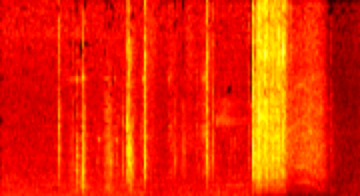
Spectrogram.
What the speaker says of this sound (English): We'll need to remove the nuts for our U-bolts on the rear axle.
